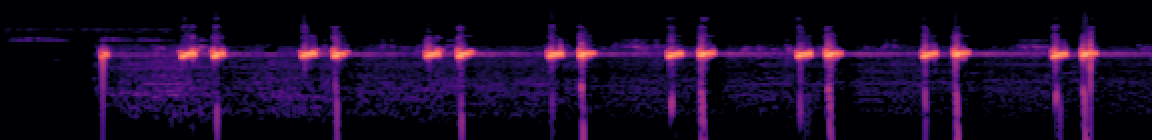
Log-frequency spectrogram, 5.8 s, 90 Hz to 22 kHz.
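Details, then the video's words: Female quail calling to draw in males for hunting: crisp, high double notes repeated steadily, roughly one pair every 0.6 seconds, about nine pairs in a row over a quiet background. "Female Quail Sound / Hunt male quail by the sound of female quail / Bedana Ovozi"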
